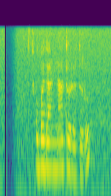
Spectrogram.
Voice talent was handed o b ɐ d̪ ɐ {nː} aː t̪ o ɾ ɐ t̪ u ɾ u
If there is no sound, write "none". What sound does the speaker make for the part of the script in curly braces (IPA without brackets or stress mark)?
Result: nː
